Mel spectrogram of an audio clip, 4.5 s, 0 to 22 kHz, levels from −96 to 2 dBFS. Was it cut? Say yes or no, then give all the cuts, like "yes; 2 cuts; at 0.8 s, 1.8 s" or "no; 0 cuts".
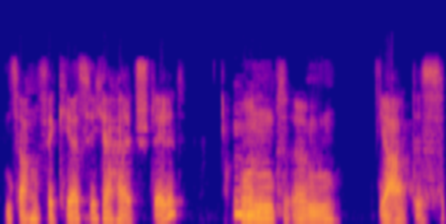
no; 0 cuts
